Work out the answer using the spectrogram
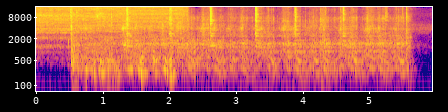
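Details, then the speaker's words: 1956 Chevrolet 235 straight six parked since 1989, cranked with starting fluid and stuck throttle: slow uneven churn about two turns a second, never catches; cranks but won't start, owner suggests gasoline. "It's trying. Maybe it wants a little regular gasoline down in with it. It's grumpy. It's so close."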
